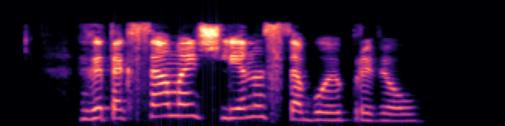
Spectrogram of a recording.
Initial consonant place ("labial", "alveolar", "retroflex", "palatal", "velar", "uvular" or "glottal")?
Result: velar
